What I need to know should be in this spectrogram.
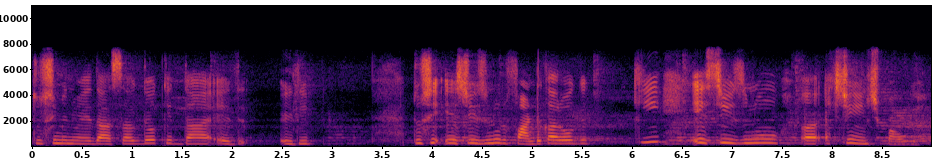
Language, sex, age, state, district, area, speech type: Punjabi, female, 18-30, Punjab, Gurdaspur, rural, spontaneous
